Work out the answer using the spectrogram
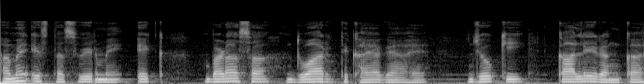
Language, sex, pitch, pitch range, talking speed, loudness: Hindi, male, 120 Hz, 115-125 Hz, 160 wpm, -17 LUFS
